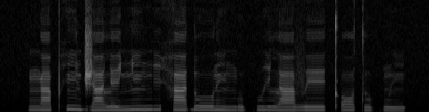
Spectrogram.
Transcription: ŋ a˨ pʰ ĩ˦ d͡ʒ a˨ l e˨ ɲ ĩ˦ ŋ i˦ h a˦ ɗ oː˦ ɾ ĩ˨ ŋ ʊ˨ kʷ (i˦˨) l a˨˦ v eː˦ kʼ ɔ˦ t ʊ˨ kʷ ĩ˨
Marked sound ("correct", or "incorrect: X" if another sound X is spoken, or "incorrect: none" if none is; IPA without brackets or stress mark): incorrect: i˦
